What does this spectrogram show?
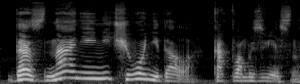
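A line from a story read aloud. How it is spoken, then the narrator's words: Plain. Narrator (Russian): сказал он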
